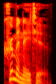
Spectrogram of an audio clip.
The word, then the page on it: criminative: British English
